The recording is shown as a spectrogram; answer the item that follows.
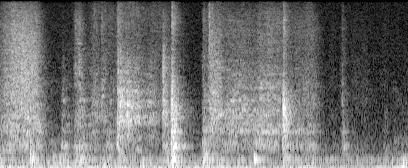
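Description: Fabric-covered tablet keyboard covers being slid across a wooden tabletop and pushed together side by side, with scraping and a few knocks.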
